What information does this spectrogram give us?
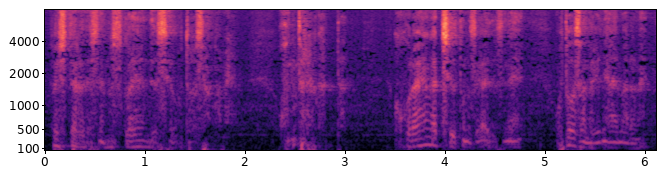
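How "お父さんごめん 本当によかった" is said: soft, breathy-free murmur of a sorry son; hushed apology. Retold or imitated. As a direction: say it under your breath, ashamed. (小声でしょんぼりと謝る息子)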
